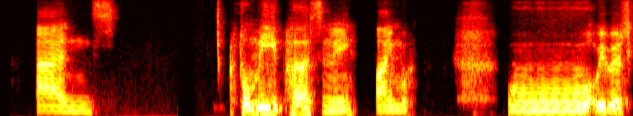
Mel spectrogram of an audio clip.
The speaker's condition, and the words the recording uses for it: Stuttering. So I could often get by substituting words, by missing out sounds.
